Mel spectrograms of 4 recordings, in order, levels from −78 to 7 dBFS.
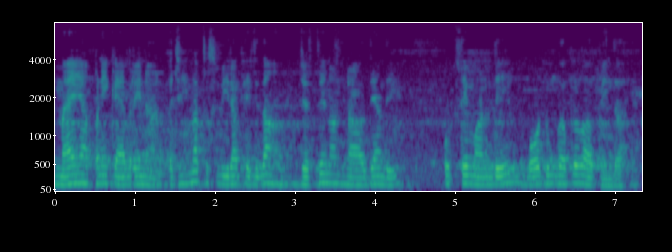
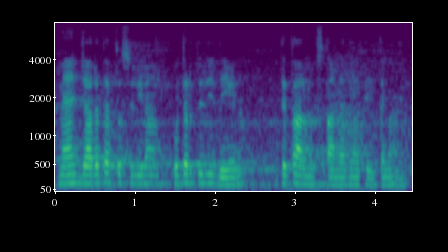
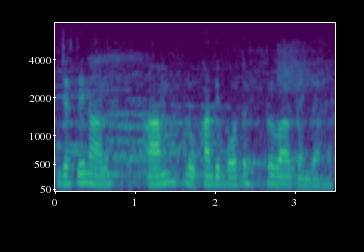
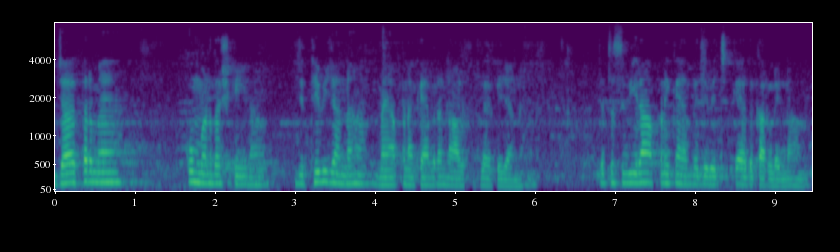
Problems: continuous background conversations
